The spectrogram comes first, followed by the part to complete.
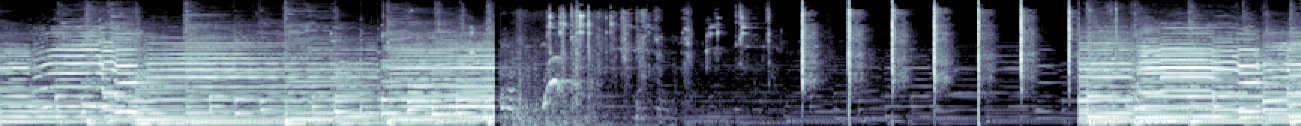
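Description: Fiddle-and-guitar background music that cuts out about four seconds in. In the gap comes a run of sharp knocks, about three a second, from a hammer striking the back of a butcher's knife to chop through a lamb carcass's ribs. The music returns near the end.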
